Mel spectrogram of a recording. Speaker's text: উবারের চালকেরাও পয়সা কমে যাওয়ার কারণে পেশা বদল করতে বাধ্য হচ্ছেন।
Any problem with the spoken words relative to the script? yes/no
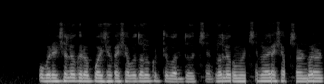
yes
